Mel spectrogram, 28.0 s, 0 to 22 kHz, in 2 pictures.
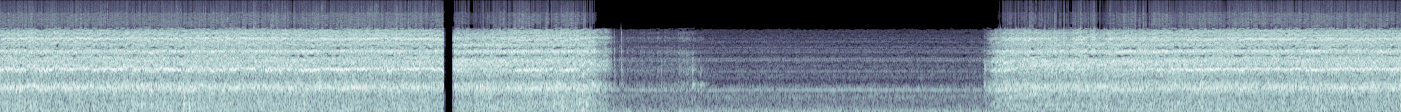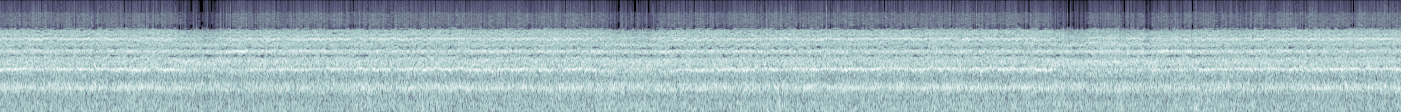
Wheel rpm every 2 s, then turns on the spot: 230, 230, 180, 10, 0, 160, 230, 230, 230, 230, 230, 230, 230, 230.
none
